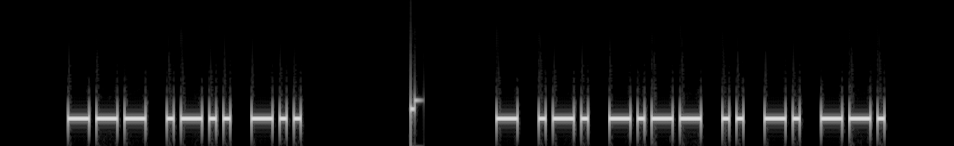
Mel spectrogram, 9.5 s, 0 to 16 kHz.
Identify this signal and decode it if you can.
Morse code, heard as a keyed tone, about 17 wpm, 700 Hz. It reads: OLD TRYING
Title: Sets of 2 Words - New Word Drill - 17wpm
